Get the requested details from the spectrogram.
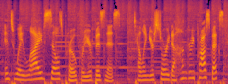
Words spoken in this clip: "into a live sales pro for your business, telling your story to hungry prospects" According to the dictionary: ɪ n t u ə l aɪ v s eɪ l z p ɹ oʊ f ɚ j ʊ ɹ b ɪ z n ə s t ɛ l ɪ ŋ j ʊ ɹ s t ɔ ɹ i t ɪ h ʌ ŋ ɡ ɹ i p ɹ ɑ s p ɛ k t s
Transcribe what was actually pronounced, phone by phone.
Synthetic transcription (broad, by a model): ɪ n t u ə l aɪ v s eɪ l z p ɹ oʊ f ɚ j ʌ ɹ b ɪ z n ə s t ɛ l ɪ ŋ j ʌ ɹ s t ɔ ɹ i t ɪ h ʌ ŋ ɡ ɹ i p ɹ ɑ s p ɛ k t s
